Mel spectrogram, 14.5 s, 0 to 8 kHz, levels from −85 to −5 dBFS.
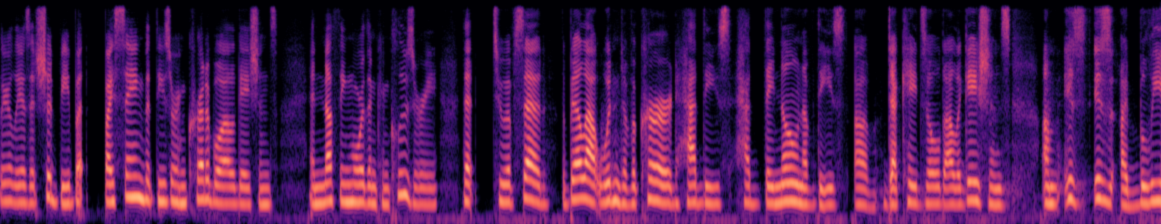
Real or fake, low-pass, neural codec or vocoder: fake; 7.2 kHz; codec, 16 kHz in and 24 kHz out, 0.4 kbps, LongCat-Audio-Codec, two codebook decoder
